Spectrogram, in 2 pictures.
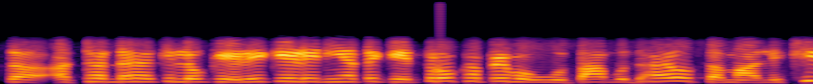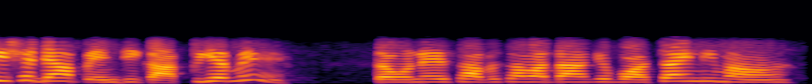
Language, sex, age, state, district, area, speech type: Sindhi, female, 18-30, Madhya Pradesh, Katni, rural, conversation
